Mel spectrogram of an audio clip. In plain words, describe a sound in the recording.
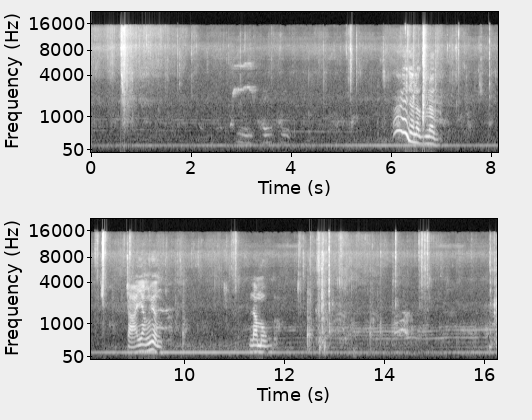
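Leaves rustle and twigs snap as fruit is picked.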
